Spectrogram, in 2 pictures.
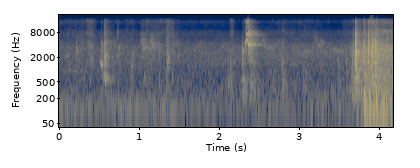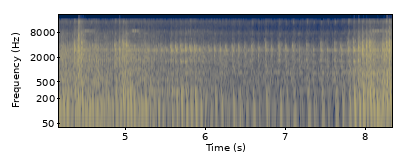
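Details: Honda Wave 100S that burned oil and gave white smoke, after cylinder rebore/replacement and spark-plug thread repair: starts after handling noise and settles into a steady, even putter that picks up slightly; sounds healthy.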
